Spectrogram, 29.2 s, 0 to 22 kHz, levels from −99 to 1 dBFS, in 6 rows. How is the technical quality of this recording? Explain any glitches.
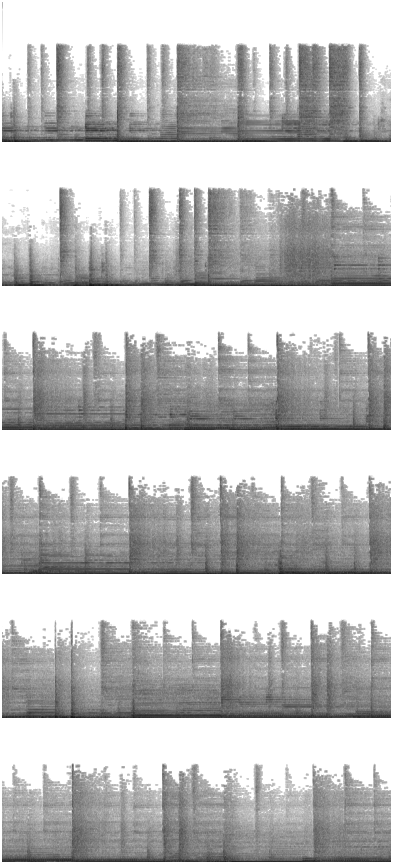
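Nothing in the recording stood out as a technical problem on listening.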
